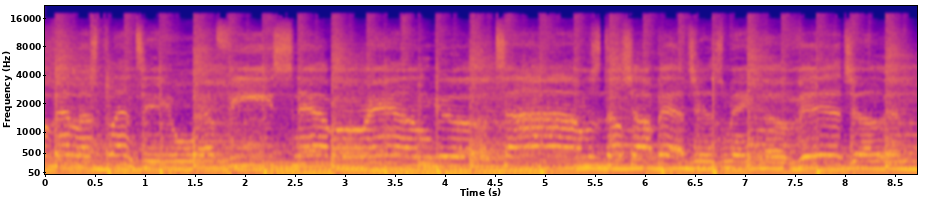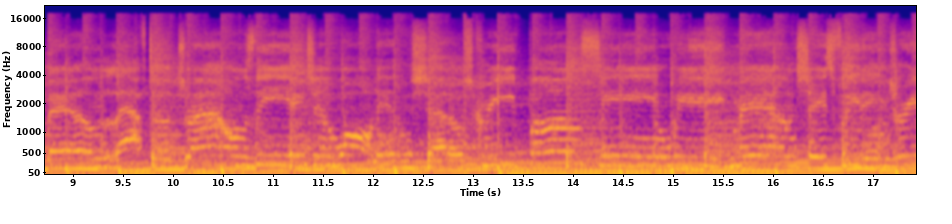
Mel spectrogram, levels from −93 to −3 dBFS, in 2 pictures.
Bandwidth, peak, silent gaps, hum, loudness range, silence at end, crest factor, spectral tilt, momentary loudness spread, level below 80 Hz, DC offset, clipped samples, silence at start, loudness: 19 kHz; -4 dBFS; none; none; 0 LU; 0 s; 12 dB; -5 dB/octave; 2 LU; -24 dBFS; under 0.1%; under 0.1%; 0 s; -18 LUFS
